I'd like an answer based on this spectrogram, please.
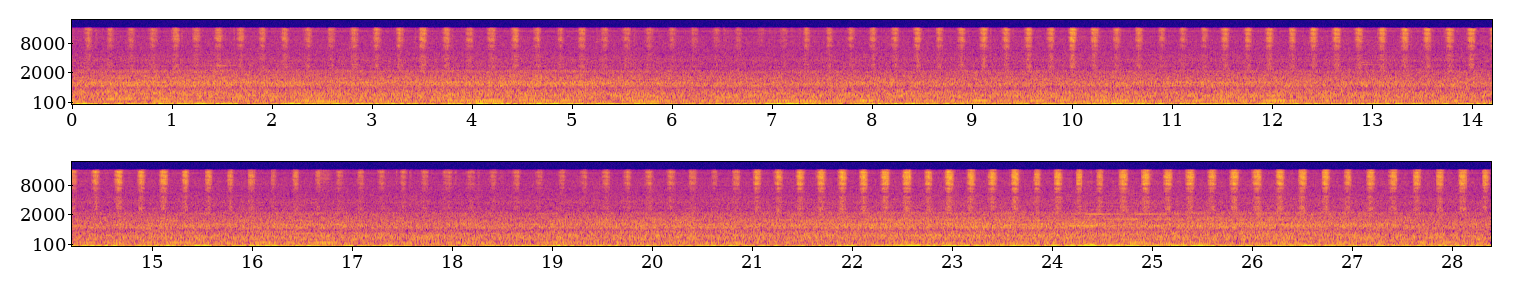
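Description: Graphite pencil lead scratching across drawing paper in a continuous run of repeated shading strokes.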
